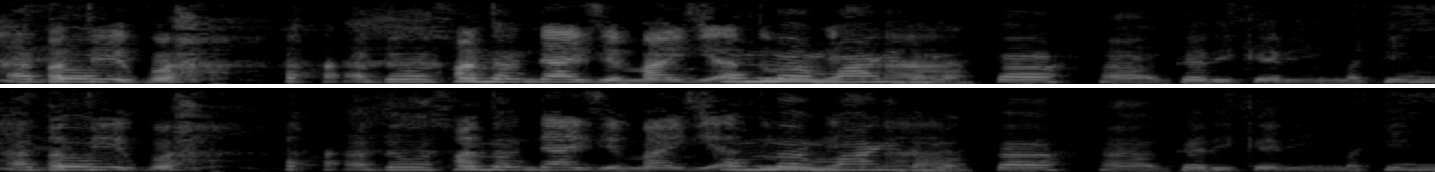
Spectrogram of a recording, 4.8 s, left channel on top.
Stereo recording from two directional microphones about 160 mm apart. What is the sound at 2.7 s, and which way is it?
Speech, 10° right (ahead or behind).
